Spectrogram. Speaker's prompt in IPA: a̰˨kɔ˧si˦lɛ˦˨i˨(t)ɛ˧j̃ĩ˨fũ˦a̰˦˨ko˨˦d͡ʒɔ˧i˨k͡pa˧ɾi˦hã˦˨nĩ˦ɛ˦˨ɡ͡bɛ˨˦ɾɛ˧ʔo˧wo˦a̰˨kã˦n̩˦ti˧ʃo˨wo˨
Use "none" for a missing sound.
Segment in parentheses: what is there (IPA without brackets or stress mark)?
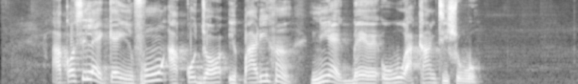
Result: k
